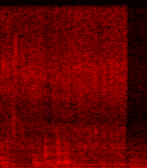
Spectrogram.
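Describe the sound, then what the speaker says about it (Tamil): Sliced onion frying in a pan toward golden brown while being stirred, a loud continuous sizzle with scraping stir strokes, briefly dipping near the end. "ஸோ இதை வந்து நல்லா ஒரு கோல்டன் ப்ரௌனுக்கு ஃப்ரை பண்ணிக்கோங்க"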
